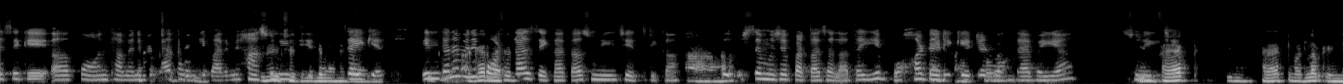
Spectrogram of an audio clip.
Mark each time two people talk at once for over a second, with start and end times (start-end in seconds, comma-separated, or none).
1.4-5.1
